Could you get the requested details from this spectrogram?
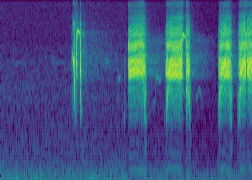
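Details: Young speeder black francolin aged six months calling in short-cut style: a thin harsh opener, then two long rasping notes and a fast final pair of grating bursts.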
